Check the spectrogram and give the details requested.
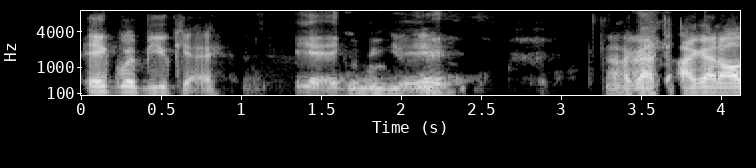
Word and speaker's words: Igwebuike: Yeah, Igwebuike. I'm pretty good with the pronunciation. Igwebuike.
